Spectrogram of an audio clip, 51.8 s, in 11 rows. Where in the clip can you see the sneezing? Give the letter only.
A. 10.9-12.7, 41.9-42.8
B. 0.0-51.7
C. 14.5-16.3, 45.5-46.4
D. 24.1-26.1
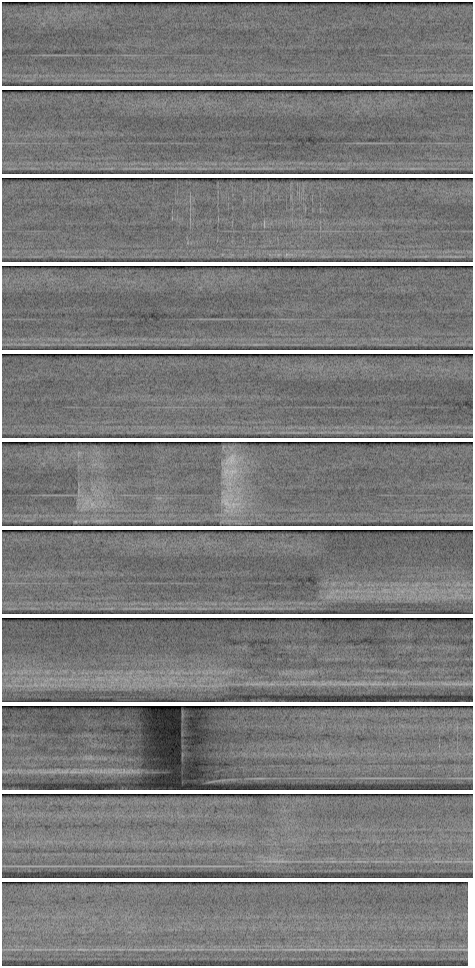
D.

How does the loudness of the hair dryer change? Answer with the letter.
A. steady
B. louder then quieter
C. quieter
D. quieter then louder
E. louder
A.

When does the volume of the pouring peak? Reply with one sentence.
The volume of the pouring peaks at 12 seconds.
